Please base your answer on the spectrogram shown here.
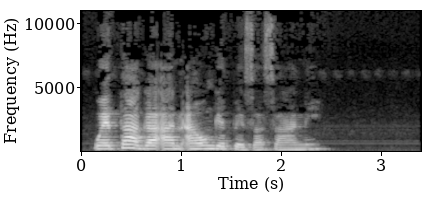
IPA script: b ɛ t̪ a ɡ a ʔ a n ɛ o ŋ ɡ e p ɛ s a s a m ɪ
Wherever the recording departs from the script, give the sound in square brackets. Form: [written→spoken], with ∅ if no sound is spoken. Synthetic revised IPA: [b→w] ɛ t̪ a ɡ a ʔ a n [ɛ→a] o ŋ ɡ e p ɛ s a s a [m→n] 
